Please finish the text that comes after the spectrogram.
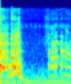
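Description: A turkey gobbles in two bursts, a loud rattling call followed by a shorter, fainter one after a brief pause, recorded close by at a village poultry farm.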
